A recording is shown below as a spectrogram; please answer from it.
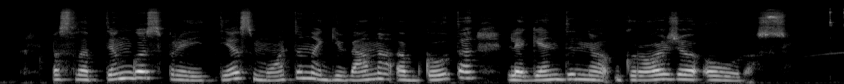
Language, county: Lithuanian, Vilnius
